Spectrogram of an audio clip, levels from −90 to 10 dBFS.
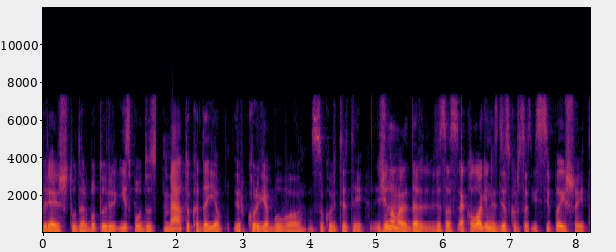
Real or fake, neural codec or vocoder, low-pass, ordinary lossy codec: real; none; 7.2 kHz; AAC, 64 kbps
